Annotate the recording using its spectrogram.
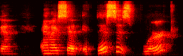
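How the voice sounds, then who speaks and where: With a Canadian accent, a woman talks at a moderate pace in a plain, everyday voice, her pitch medium for a woman. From Canada. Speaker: online business owner. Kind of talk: interview.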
